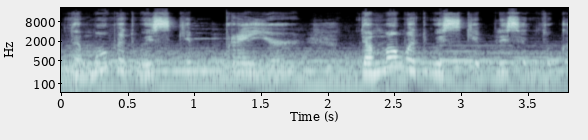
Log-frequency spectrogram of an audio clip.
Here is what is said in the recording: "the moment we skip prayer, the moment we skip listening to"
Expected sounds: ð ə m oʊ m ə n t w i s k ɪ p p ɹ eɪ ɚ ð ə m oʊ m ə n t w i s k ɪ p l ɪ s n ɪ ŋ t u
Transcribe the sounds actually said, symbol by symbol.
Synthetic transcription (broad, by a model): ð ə m oʊ m ə n t w i s k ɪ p p ɹ eɪ ɚ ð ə m oʊ m ə n t w i s k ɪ p l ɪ s ɪ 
